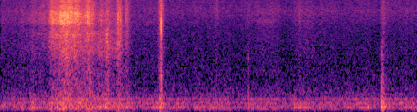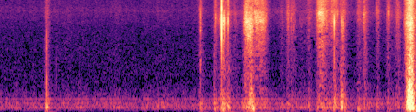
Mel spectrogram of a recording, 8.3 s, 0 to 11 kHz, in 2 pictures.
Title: PS3 makes rattling noise 2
